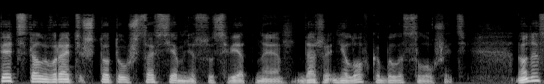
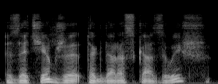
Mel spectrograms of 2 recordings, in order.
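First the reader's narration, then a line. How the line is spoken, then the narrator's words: Level, even question. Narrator (Russian): ровным голосом осведомилась она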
